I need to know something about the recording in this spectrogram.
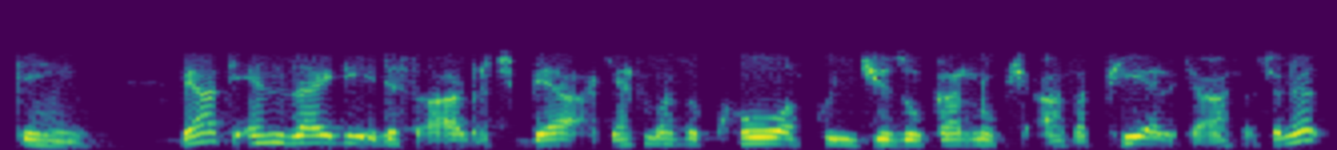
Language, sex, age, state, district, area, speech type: Kashmiri, male, 30-45, Jammu and Kashmir, Kupwara, rural, conversation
